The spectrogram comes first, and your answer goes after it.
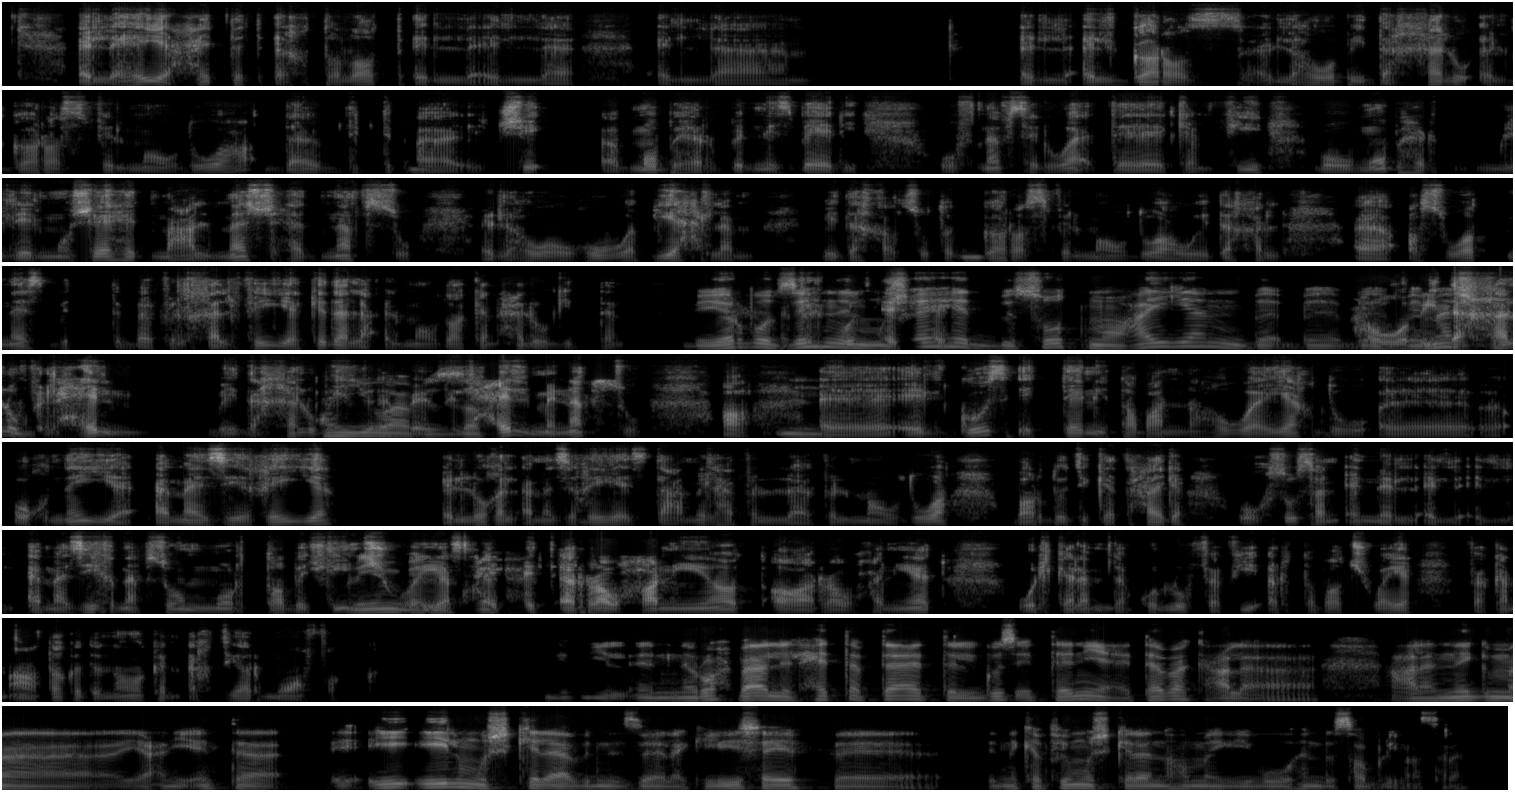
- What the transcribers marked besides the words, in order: tapping
- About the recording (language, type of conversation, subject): Arabic, podcast, إيه الفيلم أو المسلسل اللي حسّسك بالحنين ورجّعك لأيام زمان؟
